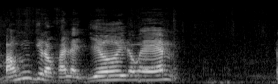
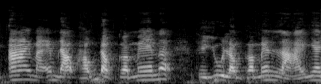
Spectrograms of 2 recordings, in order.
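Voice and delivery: ordinary talk

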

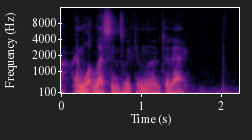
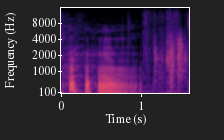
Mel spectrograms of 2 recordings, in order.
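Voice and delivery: drawn-out giggle trailing into a hum; scheming chuckle; 4 dB quieter than usual. Acted. Reader mimics delighted Mister Tickle, chuckling softly. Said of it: "It's like".

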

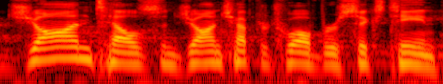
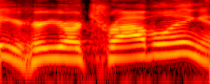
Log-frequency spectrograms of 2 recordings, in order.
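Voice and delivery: usual speaking voice

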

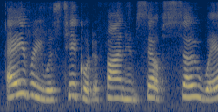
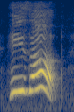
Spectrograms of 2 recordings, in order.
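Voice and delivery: loud, higher cheering shouts; crowd cheering; 4 semitones higher, 9 dB louder, slower than usual. A narrator's reading. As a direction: cheer the pig back on his feet. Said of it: "yelled the crowd".

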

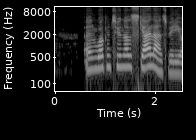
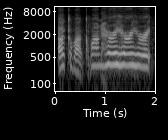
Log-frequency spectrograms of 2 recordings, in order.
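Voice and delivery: hurrying someone; 5 semitones higher than usual. Real, not acted. Rushing to get up before night.

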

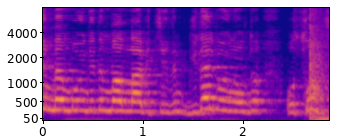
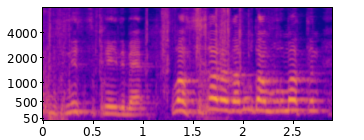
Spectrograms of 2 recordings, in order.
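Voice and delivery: normal talking voice

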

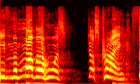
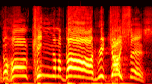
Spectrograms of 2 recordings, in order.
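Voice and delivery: preaching shout; 6 semitones higher, 4 dB louder than usual. Real, not acted. Preacher's climax on rejoicing.

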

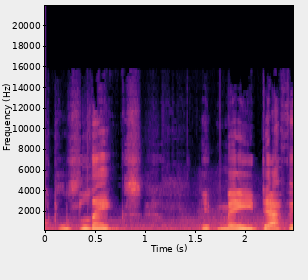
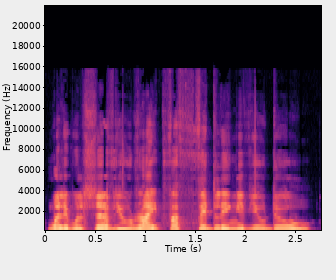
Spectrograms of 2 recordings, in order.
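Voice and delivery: unsympathetic; 5 semitones higher, 6 dB louder than usual. Acted. Mother retorts.

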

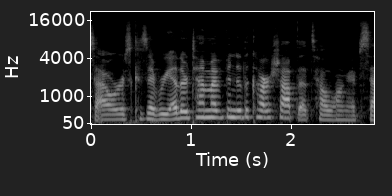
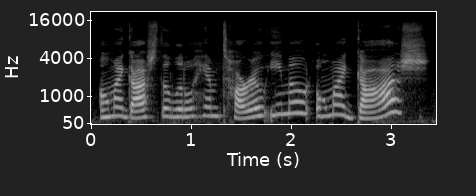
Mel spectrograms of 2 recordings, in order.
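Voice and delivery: excited gushing; 9 semitones higher, 5 dB louder than usual. Real, not acted. Streamer delighted by a viewer's little Hamtaro emote, excited gushing. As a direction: gush louder and higher as it goes.

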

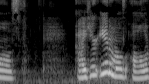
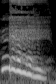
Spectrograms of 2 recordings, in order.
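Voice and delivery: higher, louder neigh; horse neigh; 6 semitones higher, 4 dB louder than usual. Acted. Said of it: "Horses say".

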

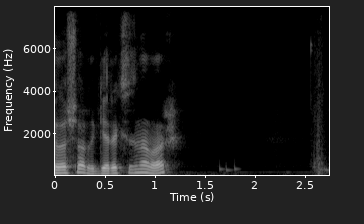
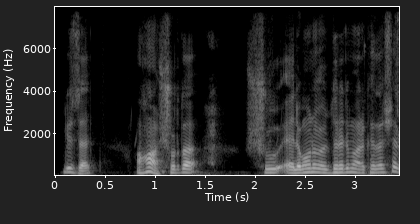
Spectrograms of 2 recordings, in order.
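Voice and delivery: normal talking voice

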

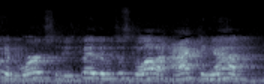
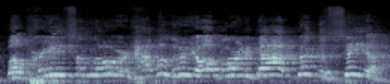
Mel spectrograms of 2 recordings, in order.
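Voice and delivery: fake cheerful churchgoer; 10 semitones higher, 4 dB louder than usual. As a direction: gush it like a fake saint. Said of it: "They're the ones that come".

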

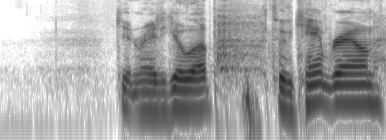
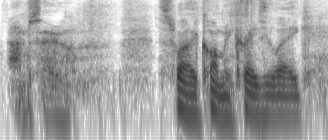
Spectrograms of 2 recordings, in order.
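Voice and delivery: ordinary talk, nothing marked

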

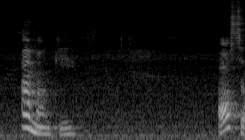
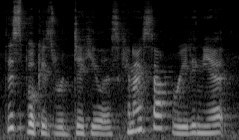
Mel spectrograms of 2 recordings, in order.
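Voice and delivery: plain reading voice

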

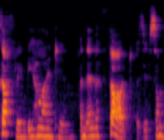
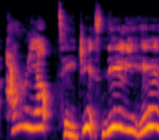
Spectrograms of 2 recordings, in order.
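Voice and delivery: high, loud urgent hurry; 11 semitones higher, 6 dB louder than usual. Acted. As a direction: hurry him up, it's nearly here. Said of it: "she said urgently".

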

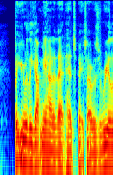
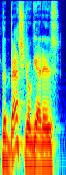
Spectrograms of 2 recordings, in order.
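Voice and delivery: usual speaking voice

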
